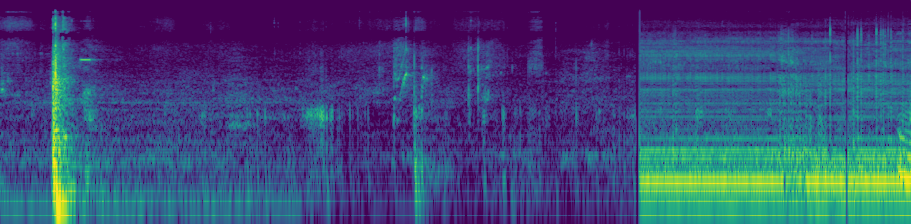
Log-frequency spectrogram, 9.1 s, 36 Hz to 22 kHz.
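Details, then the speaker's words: GE dishwasher GLDT696TSS00 after drain pump replacement, test cycle: after a few clunks a steady low hum with rushing water starts and holds evenly; the new drain pump is draining normally, no leaks. "i'm gonna drain it turn this back on and i'm going to start a cycle until it drains doesn't really matter which one"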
